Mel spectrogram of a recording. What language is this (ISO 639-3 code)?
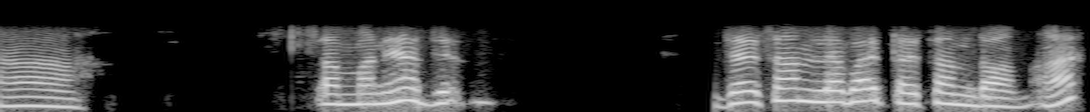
mai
